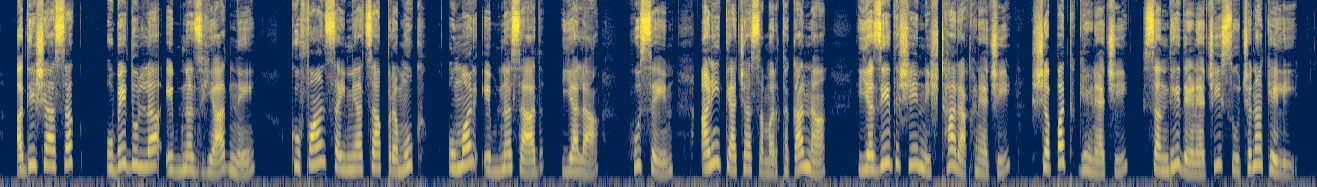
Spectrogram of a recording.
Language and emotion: Marathi, neutral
